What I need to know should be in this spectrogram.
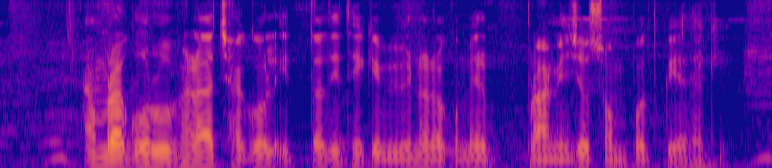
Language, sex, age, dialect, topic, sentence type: Bengali, male, 18-24, Standard Colloquial, agriculture, statement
